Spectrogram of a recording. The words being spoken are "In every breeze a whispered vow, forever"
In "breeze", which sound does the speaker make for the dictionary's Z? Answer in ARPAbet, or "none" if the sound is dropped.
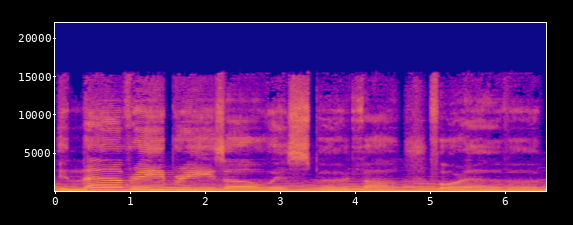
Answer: Z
